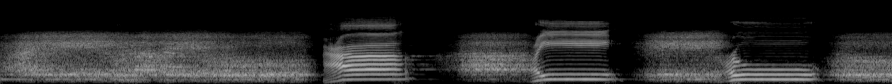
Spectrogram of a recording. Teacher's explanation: عین کی خوب مشق کرنی ہے تاکہ یہ وسط حلق سے صحیح ادا ہو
